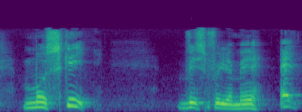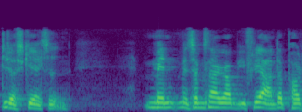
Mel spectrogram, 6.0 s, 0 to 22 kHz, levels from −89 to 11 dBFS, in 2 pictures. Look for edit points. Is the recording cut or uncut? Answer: cut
